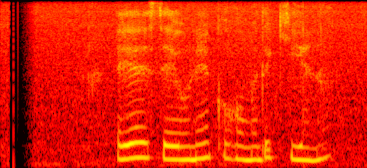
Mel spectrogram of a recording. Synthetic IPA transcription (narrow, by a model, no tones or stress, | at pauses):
ejəseunejəkoɦoməd̪əkʰijənə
